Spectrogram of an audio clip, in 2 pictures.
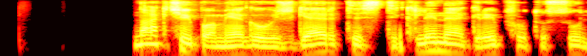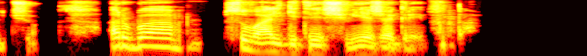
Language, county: Lithuanian, Kaunas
